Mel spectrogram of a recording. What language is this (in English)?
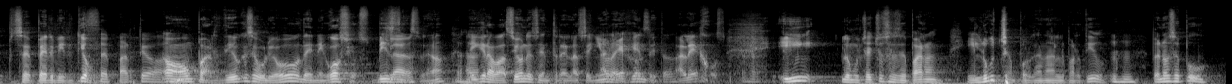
Spanish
